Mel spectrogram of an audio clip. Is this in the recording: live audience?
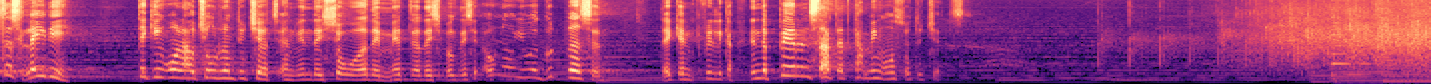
yes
